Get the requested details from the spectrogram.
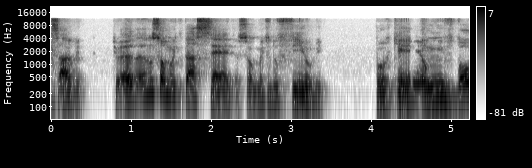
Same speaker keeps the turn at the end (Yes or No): Yes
